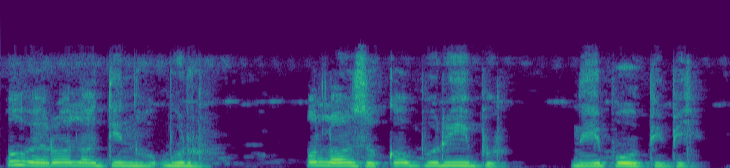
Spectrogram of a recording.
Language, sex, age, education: Igbo, female, 15-29, tertiary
